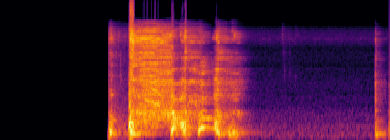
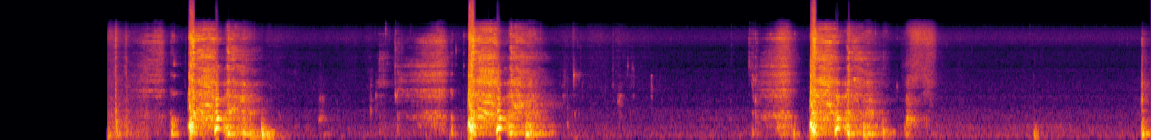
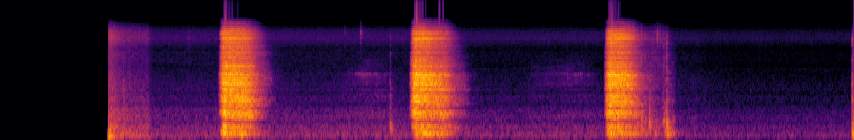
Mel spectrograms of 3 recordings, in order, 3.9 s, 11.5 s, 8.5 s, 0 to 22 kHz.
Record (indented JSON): {
  "cough_length": "3.9 s",
  "cough_amplitude": 26028,
  "cough_signal_mean_std_ratio": 0.41,
  "three_cough_length": "11.5 s",
  "three_cough_amplitude": 26028,
  "three_cough_signal_mean_std_ratio": 0.33,
  "exhalation_length": "8.5 s",
  "exhalation_amplitude": 26028,
  "exhalation_signal_mean_std_ratio": 0.28,
  "survey_phase": "alpha (2021-03-01 to 2021-08-12)",
  "age": "65+",
  "gender": "Male",
  "wearing_mask": "No",
  "symptom_none": true,
  "smoker_status": "Ex-smoker",
  "respiratory_condition_asthma": false,
  "respiratory_condition_other": false,
  "recruitment_source": "REACT",
  "submission_delay": "2 days",
  "covid_test_result": "Negative",
  "covid_test_method": "RT-qPCR"
}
